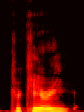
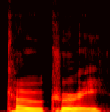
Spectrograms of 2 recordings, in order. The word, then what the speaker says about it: Kokiri: Kokiri. I pronounce it Kokuri, like potpourri.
